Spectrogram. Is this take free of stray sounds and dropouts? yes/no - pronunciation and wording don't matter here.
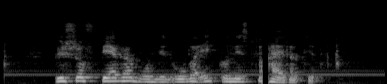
no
